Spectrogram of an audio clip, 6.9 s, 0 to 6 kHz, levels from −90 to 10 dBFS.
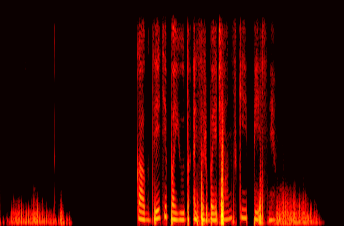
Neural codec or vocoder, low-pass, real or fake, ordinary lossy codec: codec, 16 kHz in and 24 kHz out, 1 kbps, XY-Tokenizer; 5.4 kHz; fake; none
